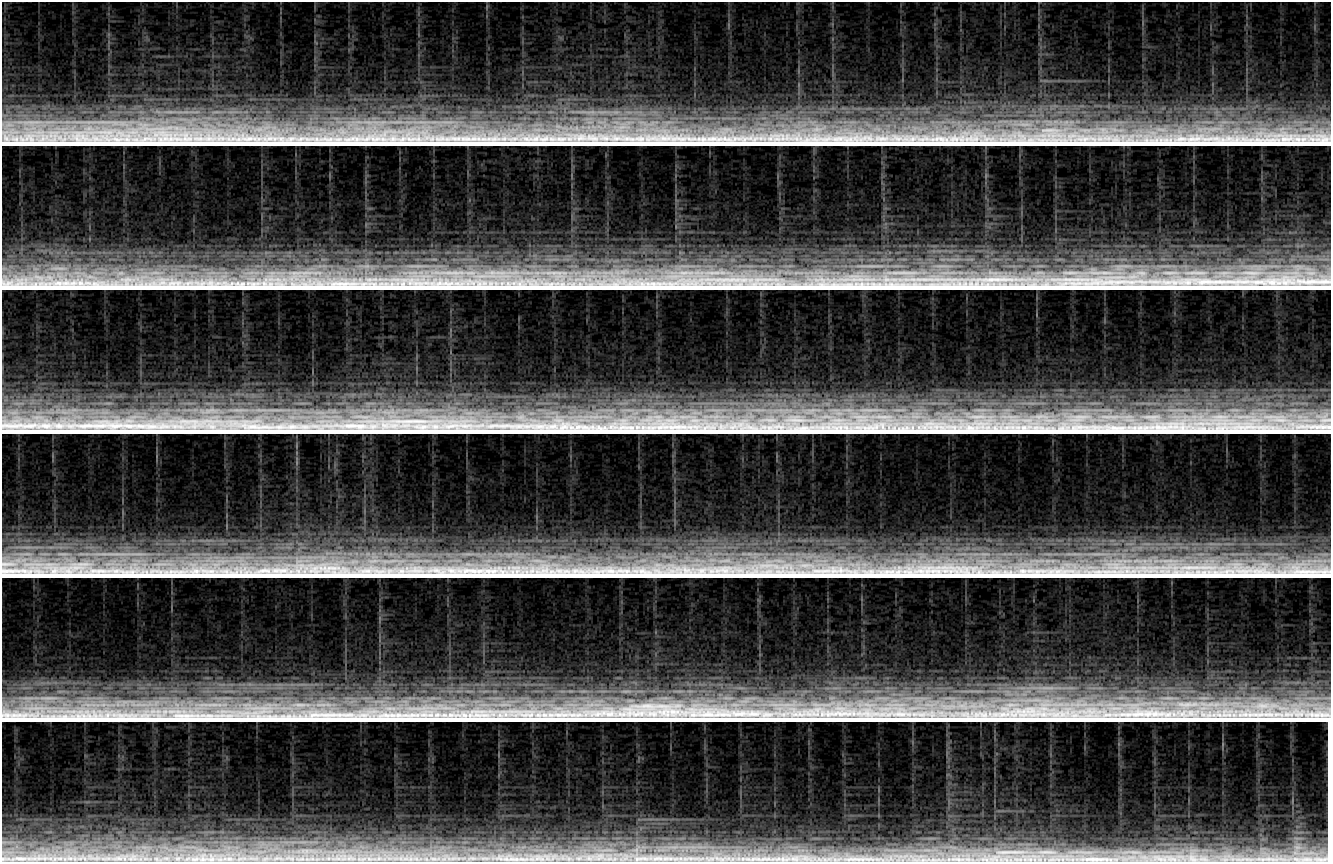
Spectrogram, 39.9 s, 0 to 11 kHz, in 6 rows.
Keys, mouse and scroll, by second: 2.4 alt+click, 11.5 alt+click, 25.4 ctrl+=, 25.8 ctrl+=, 27.1 ctrl+-, 33.4 right click.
